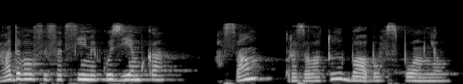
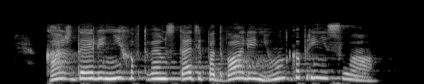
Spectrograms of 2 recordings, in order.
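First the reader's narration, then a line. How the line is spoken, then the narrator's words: Mother's joyful shout. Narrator (Russian): мать кричит радостно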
